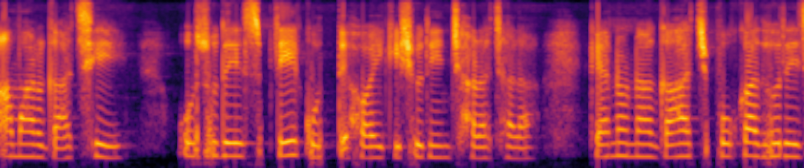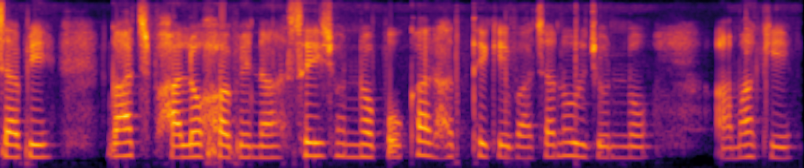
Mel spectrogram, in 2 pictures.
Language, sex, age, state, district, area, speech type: Bengali, female, 45-60, West Bengal, Purba Medinipur, rural, spontaneous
